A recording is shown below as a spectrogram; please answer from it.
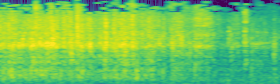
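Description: Rustling and handling noise as a heavy decorative sphere is picked up from beside the driver's seat, fading toward the end.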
